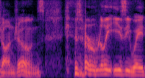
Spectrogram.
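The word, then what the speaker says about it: J'onn J'onzz: And when they said John Jones, I was like, that is such a, like... – Yeah, no, that is, it's always pronounced John Jones, and it is spelled that weird way.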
